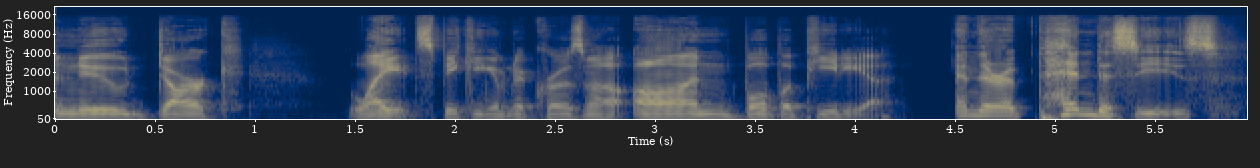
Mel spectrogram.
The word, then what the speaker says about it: Necrozma: How do you pronounce this thing? Necrozma. Oh, we've been saying it right. Necrozma.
